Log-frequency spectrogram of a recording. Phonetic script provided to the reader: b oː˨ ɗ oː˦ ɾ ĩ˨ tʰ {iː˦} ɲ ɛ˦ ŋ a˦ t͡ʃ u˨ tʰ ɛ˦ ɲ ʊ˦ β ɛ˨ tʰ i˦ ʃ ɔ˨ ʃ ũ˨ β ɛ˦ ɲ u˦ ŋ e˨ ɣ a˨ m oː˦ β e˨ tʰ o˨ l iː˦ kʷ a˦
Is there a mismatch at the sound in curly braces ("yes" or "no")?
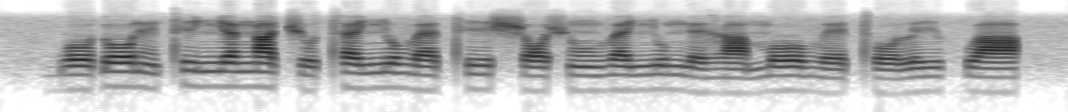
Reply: yes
